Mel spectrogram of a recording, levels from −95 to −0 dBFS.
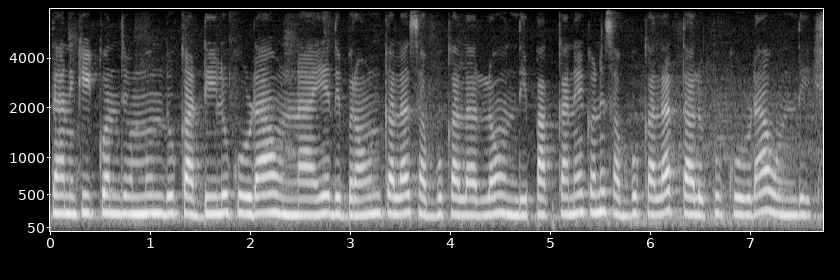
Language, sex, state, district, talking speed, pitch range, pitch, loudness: Telugu, female, Telangana, Mahabubabad, 155 wpm, 225-240 Hz, 235 Hz, -14 LUFS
